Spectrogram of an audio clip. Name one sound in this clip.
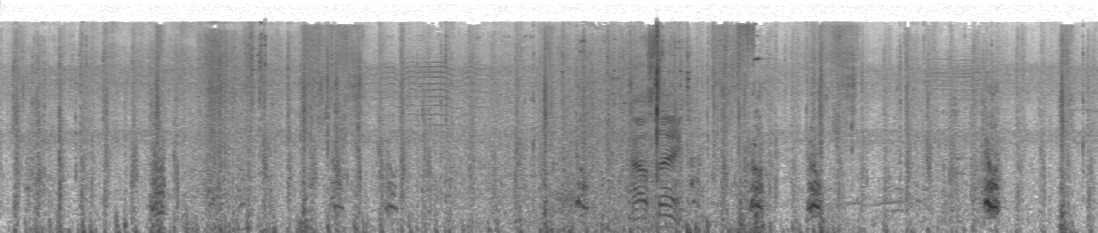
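Boots thud quickly on a dirt road as a man runs.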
